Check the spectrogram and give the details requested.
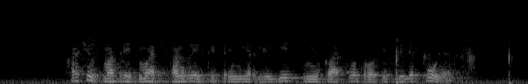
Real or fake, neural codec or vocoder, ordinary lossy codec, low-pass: real; none; Opus, 16 kbps; 7.2 kHz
